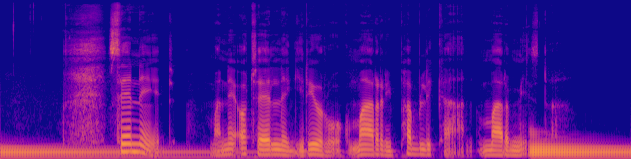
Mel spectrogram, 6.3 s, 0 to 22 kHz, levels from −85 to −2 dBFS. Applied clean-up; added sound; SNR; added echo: none; Bass guitar; 2 dB; none.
